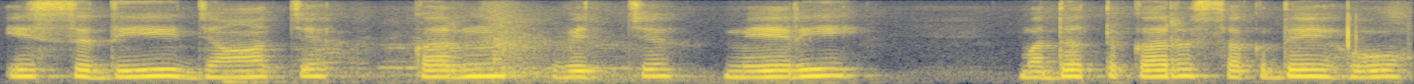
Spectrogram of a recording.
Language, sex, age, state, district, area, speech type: Punjabi, female, 45-60, Punjab, Muktsar, urban, read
